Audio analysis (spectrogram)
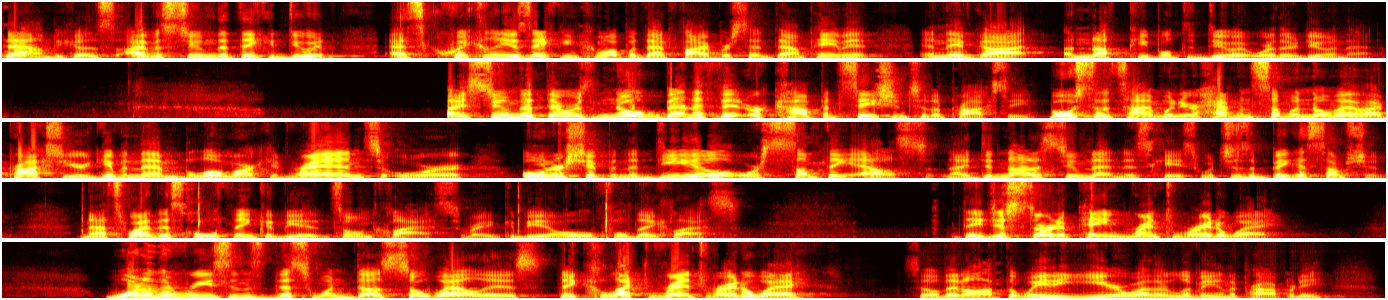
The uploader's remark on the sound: This was a live class recorded.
